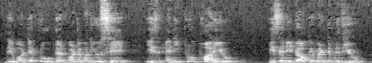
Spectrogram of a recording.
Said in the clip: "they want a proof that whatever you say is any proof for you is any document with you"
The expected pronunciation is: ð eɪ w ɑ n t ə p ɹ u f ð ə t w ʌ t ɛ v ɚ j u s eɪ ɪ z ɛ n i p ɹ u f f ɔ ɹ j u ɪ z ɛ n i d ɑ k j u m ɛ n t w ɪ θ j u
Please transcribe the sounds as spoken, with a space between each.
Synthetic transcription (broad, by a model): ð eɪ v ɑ t ə p ɹ u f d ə t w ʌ t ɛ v ɚ j u s eɪ ɪ z ɛ n i p ɹ u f f ɔ ɹ j u ɪ z ɛ n i d ɑ k j u m ɛ n t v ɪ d j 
